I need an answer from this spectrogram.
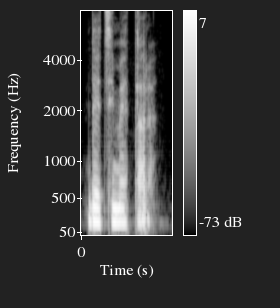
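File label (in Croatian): "decimetar", Croatian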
